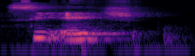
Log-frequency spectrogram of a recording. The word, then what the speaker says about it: Chiron: And then we also have this little planet called Chiron. I always say it wrong. Chiron.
